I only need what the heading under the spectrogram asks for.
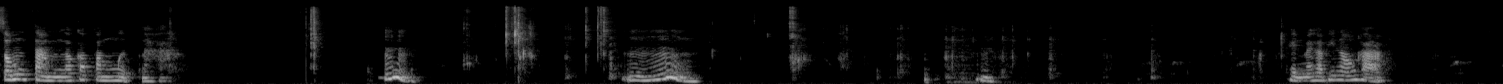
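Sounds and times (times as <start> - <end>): person chewing crunchy food: 4.4 - 6.3, 7.0 - 12.9, 13.8 - 15.0
woman speaking with mouth full: 6.2 - 7.1, 12.8 - 14.0.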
